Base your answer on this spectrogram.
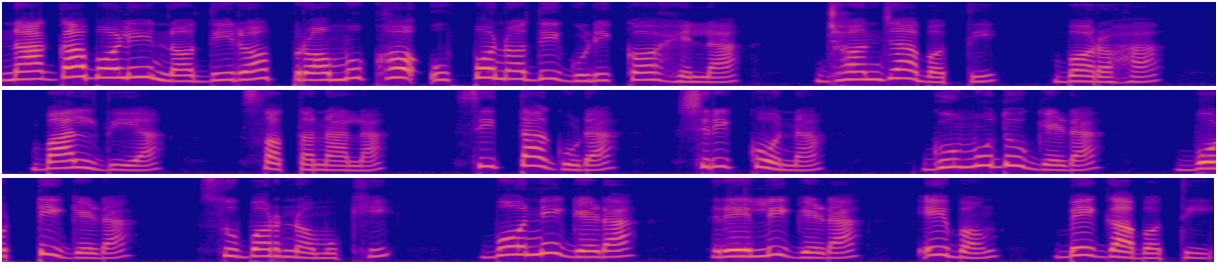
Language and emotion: Odia, neutral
